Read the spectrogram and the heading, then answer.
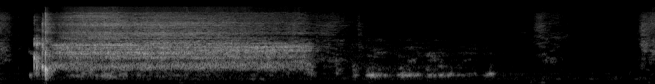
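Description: A vape coil firing at 150 watts gives a loud, steady hiss that holds for about three seconds, then drops to softer, uneven sputtering crackles.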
